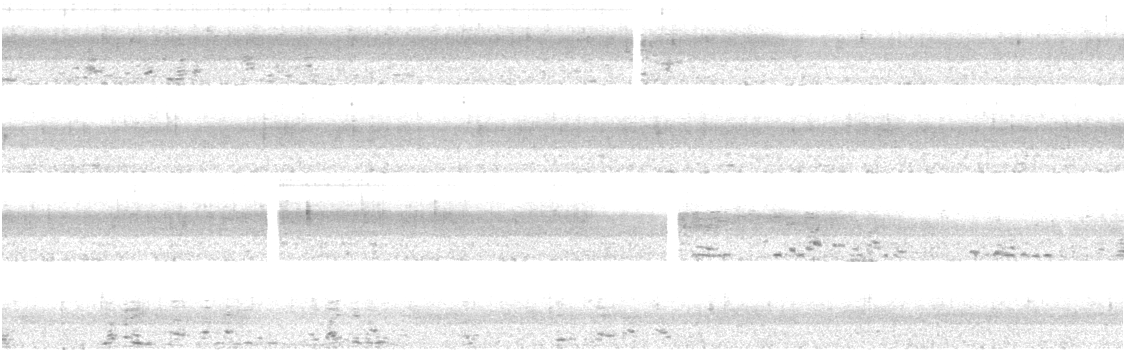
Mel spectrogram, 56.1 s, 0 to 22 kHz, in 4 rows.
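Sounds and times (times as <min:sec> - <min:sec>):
heavy rain falling: 0:00.0 - 0:56.0
rain drop ticks: 0:31.5 - 0:35.4.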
